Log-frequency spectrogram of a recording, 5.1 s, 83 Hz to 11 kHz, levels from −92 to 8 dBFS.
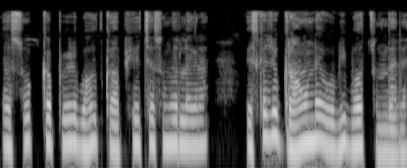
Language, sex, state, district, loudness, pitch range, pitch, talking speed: Hindi, male, Jharkhand, Jamtara, -18 LUFS, 155-175 Hz, 170 Hz, 235 wpm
